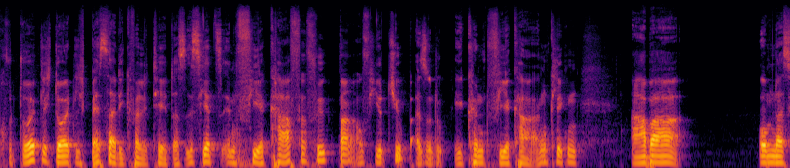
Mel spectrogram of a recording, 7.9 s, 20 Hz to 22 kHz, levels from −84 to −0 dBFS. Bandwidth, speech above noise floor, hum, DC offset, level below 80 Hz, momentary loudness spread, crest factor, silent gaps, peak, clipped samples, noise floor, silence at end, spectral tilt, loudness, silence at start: 19 kHz; 49 dB; none; under 0.1%; -42 dBFS; 11 LU; 20 dB; none; 0 dBFS; under 0.1%; -69 dBFS; 0 s; -6 dB/octave; -21 LUFS; 0 s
